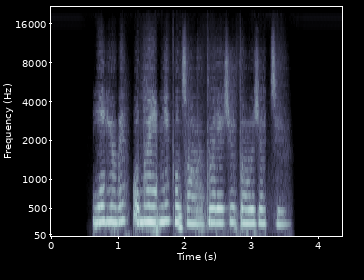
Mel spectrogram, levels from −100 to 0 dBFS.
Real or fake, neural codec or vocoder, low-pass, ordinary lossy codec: fake; codec, 44.1 kHz, 0.9 kbps, DAC; 19.8 kHz; none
